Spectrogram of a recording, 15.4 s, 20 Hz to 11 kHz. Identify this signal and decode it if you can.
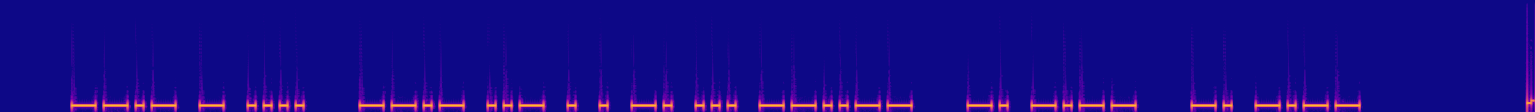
Morse code, heard as a keyed tone, about 15 wpm, 700 Hz. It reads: QTH QUEENS, NY NY
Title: Practice QSO - Exchange 1 - Beginning - 15wpm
